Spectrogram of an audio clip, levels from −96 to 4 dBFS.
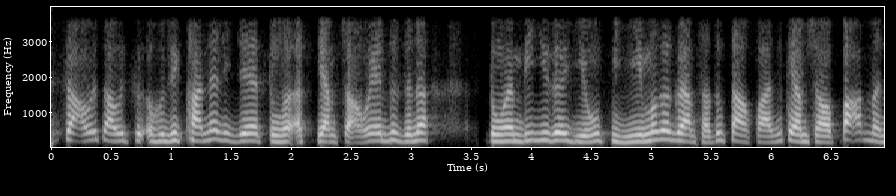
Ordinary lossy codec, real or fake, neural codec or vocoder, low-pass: none; fake; codec, 24 kHz, 0.9 kbps, DualCodec; 3.6 kHz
